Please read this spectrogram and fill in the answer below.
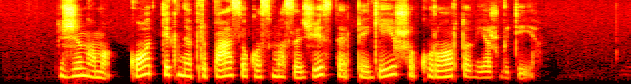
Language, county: Lithuanian, Klaipėda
